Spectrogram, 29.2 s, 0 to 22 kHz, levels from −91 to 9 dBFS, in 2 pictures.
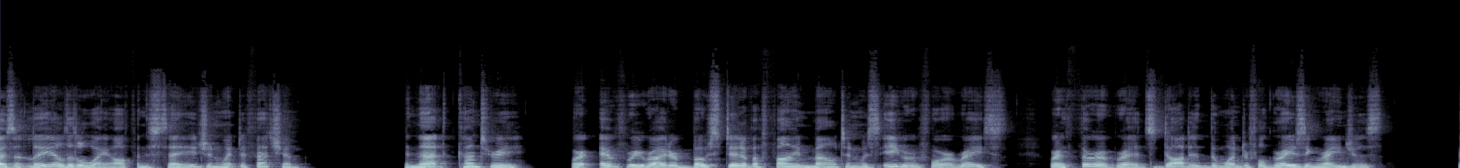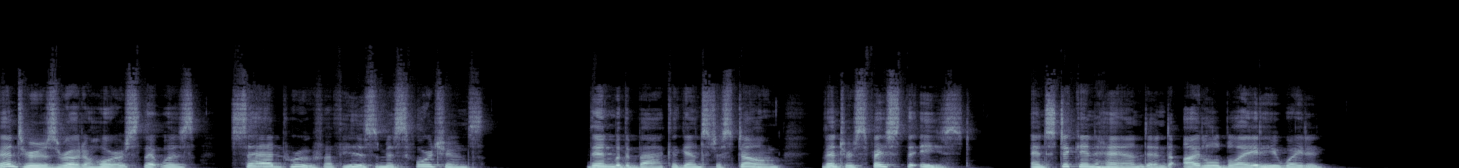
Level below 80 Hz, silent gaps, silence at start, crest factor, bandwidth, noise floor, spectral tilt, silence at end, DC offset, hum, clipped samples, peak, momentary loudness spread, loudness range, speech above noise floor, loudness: -64 dBFS; 3.18-4.04 s, 5.55-5.72 s, 10.43-10.50 s, 14.11-14.58 s, 19.73-20.46 s, 24.61-24.90 s; 0 s; 16 dB; 11 kHz; under -90 dBFS; -6.5 dB/octave; 1.35 s; under 0.1%; none; under 0.1%; -4 dBFS; 8 LU; 4 LU; over 71 dB; -20 LUFS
